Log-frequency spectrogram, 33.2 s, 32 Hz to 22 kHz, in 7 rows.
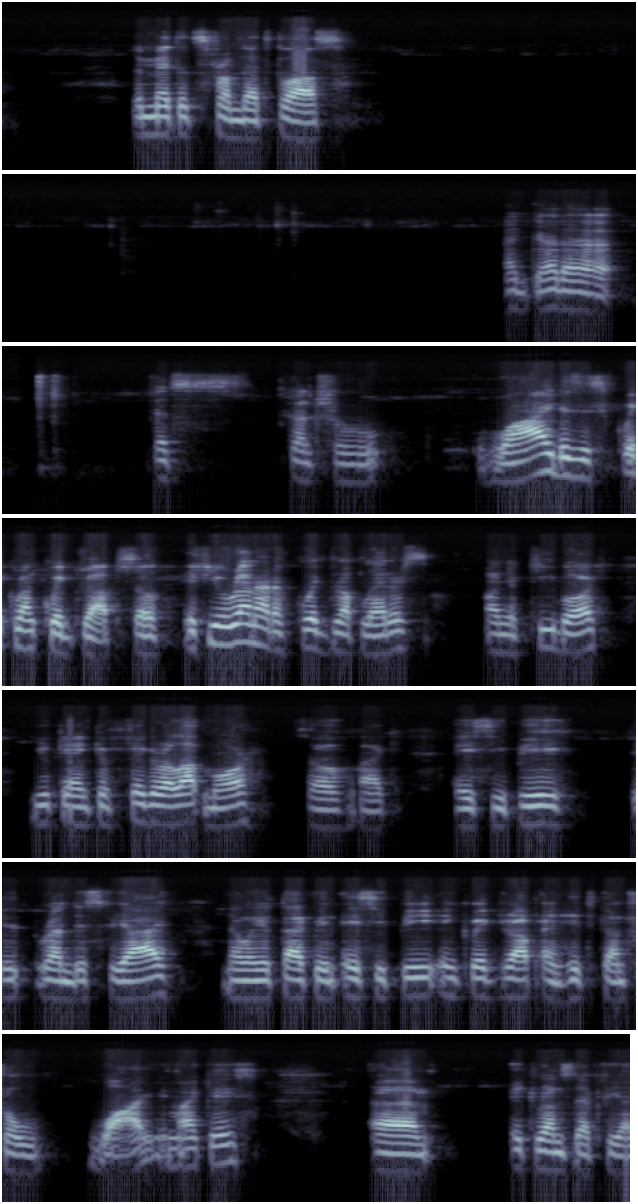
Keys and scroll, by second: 10.0 ctrl+space, 11.5 ctrl+y.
